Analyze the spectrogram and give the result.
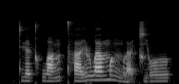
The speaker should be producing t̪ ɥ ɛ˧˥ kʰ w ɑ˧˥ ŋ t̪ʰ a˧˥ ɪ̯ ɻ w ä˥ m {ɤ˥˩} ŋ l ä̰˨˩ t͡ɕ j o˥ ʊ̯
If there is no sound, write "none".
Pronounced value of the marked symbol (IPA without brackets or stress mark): ɤ˥˩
